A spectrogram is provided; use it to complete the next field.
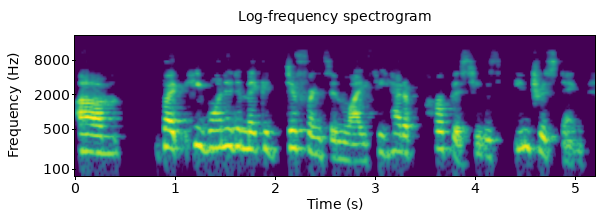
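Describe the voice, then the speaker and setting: A woman with a fairly high pitch talks at a fairly quick pace with lively intonation. Vocal fry runs through her voice. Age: 60s. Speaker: relationship coach. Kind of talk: interview.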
